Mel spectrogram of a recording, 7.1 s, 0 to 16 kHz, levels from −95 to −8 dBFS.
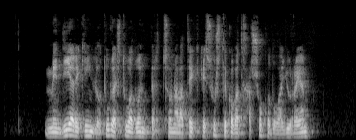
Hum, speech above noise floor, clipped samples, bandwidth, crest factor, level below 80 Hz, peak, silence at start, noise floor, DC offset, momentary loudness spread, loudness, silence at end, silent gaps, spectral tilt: none; 51 dB; under 0.1%; 11 kHz; 18 dB; -70 dBFS; -10 dBFS; 0.9 s; -79 dBFS; under 0.1%; 9 LU; -29 LUFS; 0.85 s; none; -5.5 dB/octave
